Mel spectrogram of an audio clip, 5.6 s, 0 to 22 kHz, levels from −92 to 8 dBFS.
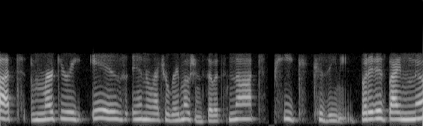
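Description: No faults to report: the speech sits within an ordinary G.711 telephone coding path, band-limited to 150 Hz through 3.5 kHz, and nothing beyond that line character calls for comment.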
